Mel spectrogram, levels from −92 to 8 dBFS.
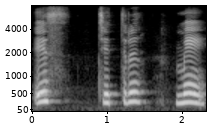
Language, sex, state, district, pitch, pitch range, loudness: Hindi, female, Madhya Pradesh, Bhopal, 265 Hz, 250-280 Hz, -16 LUFS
